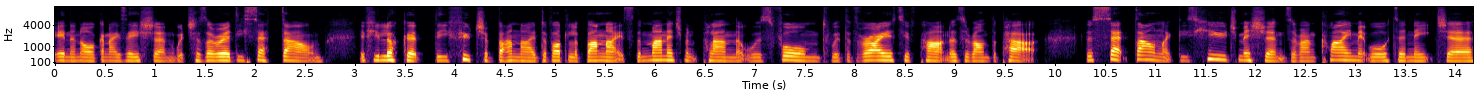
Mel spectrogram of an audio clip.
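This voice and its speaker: An ordinary speaking voice moves at a moderate pace with fairly even intonation. The sound is dry and close with no echo, against a quiet background. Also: woman. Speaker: nature finance professional at a national park. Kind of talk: conference presentation.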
